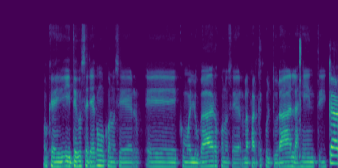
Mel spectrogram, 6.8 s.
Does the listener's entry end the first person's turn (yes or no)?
yes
